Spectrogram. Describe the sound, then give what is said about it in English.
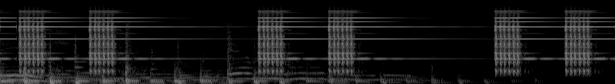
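A telephone rings in the classic double-burst pattern as an accounting firm calls its office chair supplier in 1983: three pairs of bright, jangling rings with pauses between, loud, over a faint low background hum. “So I rang our supplier of office chairs”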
